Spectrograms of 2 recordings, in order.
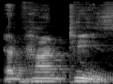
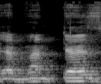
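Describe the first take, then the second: First: অ্যাডভান্টেজ ending in "টিজ", the right way; correct pronunciation. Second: অ্যাডভান্টেজ said with a "টেজ" ending, the way it should not sound; wrong pronunciation. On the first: Teacher giving students the right version, plain and clear. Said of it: "টিজ উচ্চারণ হবে". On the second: Teacher showing students the wrong way, marked as wrong. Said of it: "এটা অ্যাডভান্টেজ হবে না". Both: Shown as a demonstration.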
